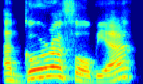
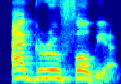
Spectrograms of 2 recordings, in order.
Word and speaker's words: agoraphobia: terms of pronunciation well this kind of phobia or this word particularly has two different pronunciation well it's either agoraphobia as simple as it is as you see it clearly or you can say agrophobia you can call it as agoraphobia it's okay and also you can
